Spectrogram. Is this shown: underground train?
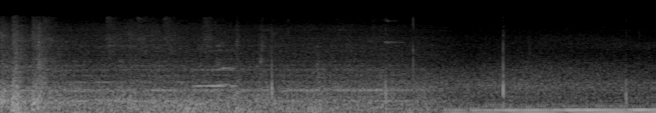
yes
